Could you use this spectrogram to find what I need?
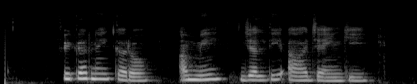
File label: Urdu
